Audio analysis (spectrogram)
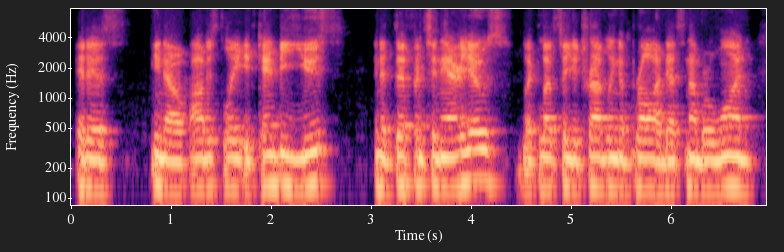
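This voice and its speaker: Filipino man interviewee, mid-pitched, steady, leans on fillers and repeats words. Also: rough recording. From Philippines. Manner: measured, repetitive, leans on "basically" and restarts. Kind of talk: casual interview answers.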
